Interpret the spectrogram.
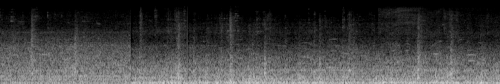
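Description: Narrow-gauge diesel train running, heard up close beside the locomotive: a steady engine rumble with wheels clicking over the rail joints. The low rumble grows heavier about a second in.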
